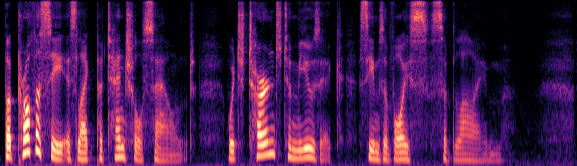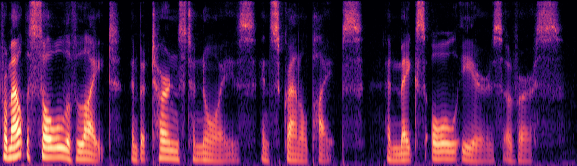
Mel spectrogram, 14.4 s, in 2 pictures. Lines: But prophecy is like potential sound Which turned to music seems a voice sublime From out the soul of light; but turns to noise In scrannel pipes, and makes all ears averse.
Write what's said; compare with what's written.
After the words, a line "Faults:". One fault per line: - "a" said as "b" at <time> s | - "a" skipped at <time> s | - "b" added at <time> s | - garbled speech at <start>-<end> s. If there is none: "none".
But prophecy is like potential sound Which turned to music seems a voice sublime From out the soul of light; and but turns to noise In scrannel pipes, and makes all ears averse.
Faults:
- "and" added at 8.8 s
